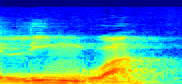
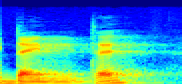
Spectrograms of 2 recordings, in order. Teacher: if you say lingua (language) then you have a velar sound when you say dente (tooth) then you have the dental sound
